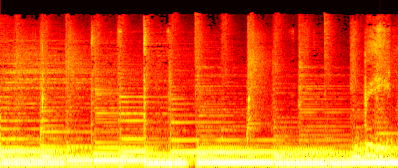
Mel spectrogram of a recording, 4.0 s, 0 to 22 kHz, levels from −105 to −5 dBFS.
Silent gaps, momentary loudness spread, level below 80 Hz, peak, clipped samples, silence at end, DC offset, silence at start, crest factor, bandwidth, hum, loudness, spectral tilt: none; 2 LU; -18 dBFS; 0 dBFS; under 0.1%; 0 s; under 0.1%; 0 s; 10 dB; 14 kHz; none; -12 LUFS; -7.5 dB/octave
